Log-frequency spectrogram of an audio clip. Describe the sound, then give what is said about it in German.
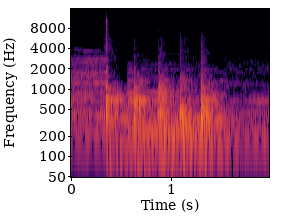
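A fist knocks on glass five times on a dark, wet night at home, in a quick, slightly uneven series, each blow a sharp, solid thump, with a steady low hum running underneath and no voices. “Es ist ganz sicher eine Faust auf Glas.”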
